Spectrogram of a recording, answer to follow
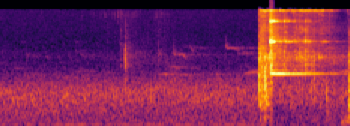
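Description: Disc golf disc hitting the metal chains and basket of a disc golf target near the end: a sudden loud clang with ringing, the sound of a made putt.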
